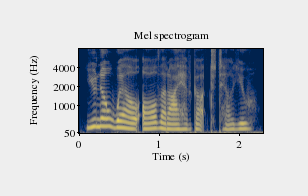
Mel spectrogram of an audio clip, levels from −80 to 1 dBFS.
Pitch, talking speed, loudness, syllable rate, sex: 200 Hz, 285 wpm, -18 LUFS, 5.4 syllables/s, female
